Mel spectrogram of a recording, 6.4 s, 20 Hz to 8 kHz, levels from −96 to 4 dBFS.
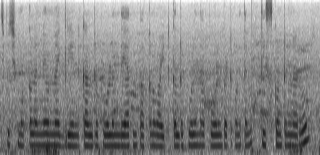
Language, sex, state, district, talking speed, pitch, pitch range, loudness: Telugu, female, Andhra Pradesh, Visakhapatnam, 180 wpm, 215 Hz, 210-220 Hz, -16 LUFS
